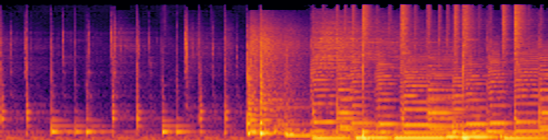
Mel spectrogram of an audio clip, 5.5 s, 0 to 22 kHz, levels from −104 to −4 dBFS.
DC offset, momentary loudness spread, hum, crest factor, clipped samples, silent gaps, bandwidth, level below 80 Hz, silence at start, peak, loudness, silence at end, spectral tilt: 0.3%; 16 LU; none; 20 dB; under 0.1%; none; 19.5 kHz; -26 dBFS; 0 s; 0 dBFS; -21 LUFS; 0 s; -5 dB/octave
